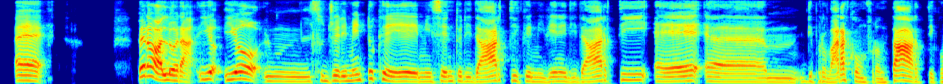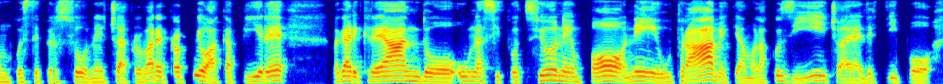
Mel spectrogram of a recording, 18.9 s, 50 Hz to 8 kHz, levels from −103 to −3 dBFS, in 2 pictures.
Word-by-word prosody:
Eh. 185 Hz, -2 st, +3 dB, 0.9 s
Però 335 Hz, +1 st, +7 dB
allora 195 Hz, -3 st, +6 dB
io 235 Hz, +2 st, +1 dB
io, 230 Hz, +2 st, +4 dB
uhm, 160 Hz, -1 st, -5 dB
il 155 Hz, 0 st, -7 dB
suggerimento 180 Hz, +6 st, -3 dB
che 160 Hz, -10 st, +2 dB
mi 150 Hz, 0 st, -7 dB
sento 165 Hz, +2 st, -2 dB
di 155 Hz, -2 st, -6 dB
darti 180 Hz, +4 st, +2 dB
che 165 Hz, -1 st, -6 dB
mi 145 Hz, -1 st, -8 dB
viene 155 Hz, +3 st, -4 dB
di 140 Hz, 0 st, -11 dB
darti 190 Hz, +7 st, -2 dB
è, 160 Hz, +2 st, +1 dB, 0.6 s
ehm, 135 Hz, -1 st, -7 dB
di 145 Hz, +3 st, -11 dB
provare 155 Hz, +5 st, +2 dB
a -, -, +2 dB
confrontarti 140 Hz, 0 st, +3 dB
con 145 Hz, -1 st, -11 dB
queste 135 Hz, -1 st, -9 dB
persone, 135 Hz, -1 st, -6 dB
cioè 125 Hz, -, -4 dB
provare 155 Hz, +4 st, -3 dB
proprio 160 Hz, +2 st, -2 dB
a 130 Hz, -, -2 dB
capire, 160 Hz, +5 st, -3 dB, 0.4 s
magari 165 Hz, -2 st, 0 dB
creando 160 Hz, -3 st, +2 dB
una 160 Hz, -1 st, -4 dB
situazione 165 Hz, +3 st, -3 dB
un 150 Hz, -2 st, -8 dB
po' 160 Hz, +2 st, +2 dB
neutra, 145 Hz, +2 st, +3 dB
mettiamola 130 Hz, -3 st, -8 dB
così, 165 Hz, +2 st, -7 dB
cioè 125 Hz, -1 st, -6 dB
del 130 Hz, 0 st, -11 dB
tipo, 125 Hz, -3 st, -8 dB
155 Hz, 140 wpm, -23 LUFS, 140-175 Hz, 0.9 s, Però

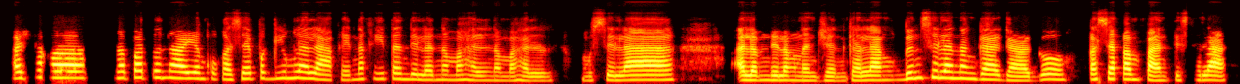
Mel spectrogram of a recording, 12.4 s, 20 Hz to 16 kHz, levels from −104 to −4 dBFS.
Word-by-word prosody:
At 270 Hz, -, +4 dB
saka 290 Hz, -2 st, +6 dB, 0.3 s
napatunayan 280 Hz, -2 st, +2 dB
ko 250 Hz, -, -10 dB
kasi 230 Hz, +2 st, -3 dB
'pag 265 Hz, -1 st, -7 dB
'yung 275 Hz, +2 st, -8 dB
lalaki 220 Hz, -7 st, -1 dB
nakita 245 Hz, +2 st, -6 dB
nila 225 Hz, -3 st, -5 dB
na 205 Hz, +1 st, -7 dB
mahal 200 Hz, -2 st, -7 dB
na 180 Hz, -, -6 dB
mahal 175 Hz, -1 st, -7 dB, 0.3 s
mo 175 Hz, -, -15 dB
sila, 205 Hz, +2 st, +4 dB, 0.7 s
alam 195 Hz, 0 st, +3 dB
nilang 190 Hz, -1 st, -2 dB
nandiyan 175 Hz, -1 st, -6 dB
ka 185 Hz, -, -2 dB
lang, 195 Hz, +2 st, 0 dB
do'n 265 Hz, +6 st, -1 dB
sila 285 Hz, -1 st, +2 dB
nanggagago 220 Hz, -5 st, -1 dB, 0.2 s
kasi 235 Hz, +2 st, +3 dB
kampante 205 Hz, -5 st, +3 dB
sila. 195 Hz, -2 st, +1 dB
215 Hz, 130 wpm, -24 LUFS, 195-260 Hz, 0.7 s, saka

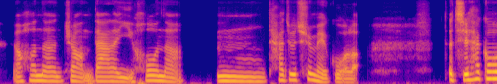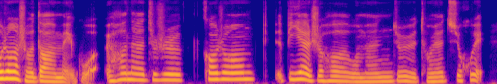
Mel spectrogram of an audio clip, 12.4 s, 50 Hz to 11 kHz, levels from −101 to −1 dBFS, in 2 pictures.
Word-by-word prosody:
然 170 Hz, -, -4 dB
后 200 Hz, +2 st, -3 dB
呢， 180 Hz, -3 st, +1 dB
长 180 Hz, -4 st, -3 dB
大 175 Hz, -1 st, 0 dB
了 175 Hz, -1 st, -2 dB
以 155 Hz, -1 st, -1 dB
后 200 Hz, +5 st, 0 dB
呢， 175 Hz, -5 st, -1 dB, 0.4 s
嗯， 175 Hz, -3 st, +1 dB
他 215 Hz, -, -5 dB
就 220 Hz, +2 st, +2 dB
去 235 Hz, +2 st, 0 dB
美 180 Hz, -9 st, +1 dB
国 145 Hz, 0 st, -5 dB
了。 135 Hz, -, -3 dB, 1.1 s
呃， 230 Hz, -, +5 dB
其 220 Hz, +1 st, +6 dB
实 225 Hz, -, +2 dB
他 265 Hz, -, +4 dB
高 270 Hz, +1 st, +8 dB
中 275 Hz, 0 st, +8 dB
的 265 Hz, -, +7 dB
时 200 Hz, -, -4 dB
候 170 Hz, -, +2 dB
到 170 Hz, +1 st, +2 dB
了 165 Hz, -, -1 dB
美 160 Hz, -2 st, -2 dB
国， -, -, -7 dB
然 190 Hz, -, -2 dB
后 235 Hz, +4 st, 0 dB
呢 230 Hz, -2 st, 0 dB
就 220 Hz, +1 st, -6 dB
是， 220 Hz, 0 st, 0 dB
呃， 215 Hz, -, -3 dB, 0.2 s
高 245 Hz, -1 st, +1 dB
中 250 Hz, 0 st, +1 dB, 0.4 s
毕 245 Hz, -, -2 dB
业 245 Hz, -3 st, +3 dB
之 190 Hz, 0 st, -3 dB
后 185 Hz, -2 st, -2 dB
我 160 Hz, -1 st, -3 dB
们 160 Hz, +2 st, -3 dB
就 180 Hz, -, -5 dB
是 170 Hz, -3 st, -2 dB
同 160 Hz, 0 st, -6 dB
学 170 Hz, +1 st, -2 dB
聚 195 Hz, +2 st, -6 dB
会。 210 Hz, +3 st, -5 dB
185 Hz, 235 characters per minute, -22 LUFS, 170-225 Hz, 1.1 s, 高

